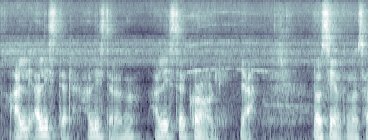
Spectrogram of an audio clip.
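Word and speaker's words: Crowley: Creo que es Cowly. Cra. Crawly. Gracias. Alister. Alister, no, Alister. Crawly.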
